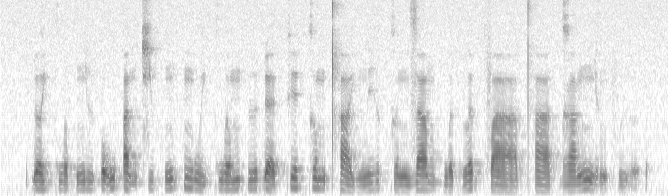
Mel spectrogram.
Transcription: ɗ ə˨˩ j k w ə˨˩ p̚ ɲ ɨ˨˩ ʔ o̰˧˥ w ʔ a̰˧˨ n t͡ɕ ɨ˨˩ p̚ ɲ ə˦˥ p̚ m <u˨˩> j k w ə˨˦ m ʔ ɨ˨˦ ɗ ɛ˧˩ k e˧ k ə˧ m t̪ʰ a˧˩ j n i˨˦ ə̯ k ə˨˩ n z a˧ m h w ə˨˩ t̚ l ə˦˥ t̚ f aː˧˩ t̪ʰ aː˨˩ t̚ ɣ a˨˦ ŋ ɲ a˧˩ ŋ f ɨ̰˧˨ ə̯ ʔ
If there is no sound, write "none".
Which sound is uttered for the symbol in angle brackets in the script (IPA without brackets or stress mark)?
u˧˩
